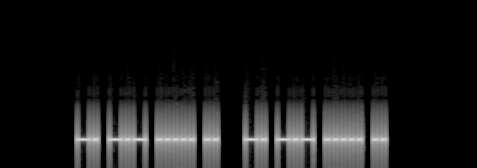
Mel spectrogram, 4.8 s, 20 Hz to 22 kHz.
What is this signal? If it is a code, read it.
Morse code, heard as a keyed tone, about 30 wpm, 700 Hz. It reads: NK5I NK5I
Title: USA Call Signs Repeated 2x 30wpm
